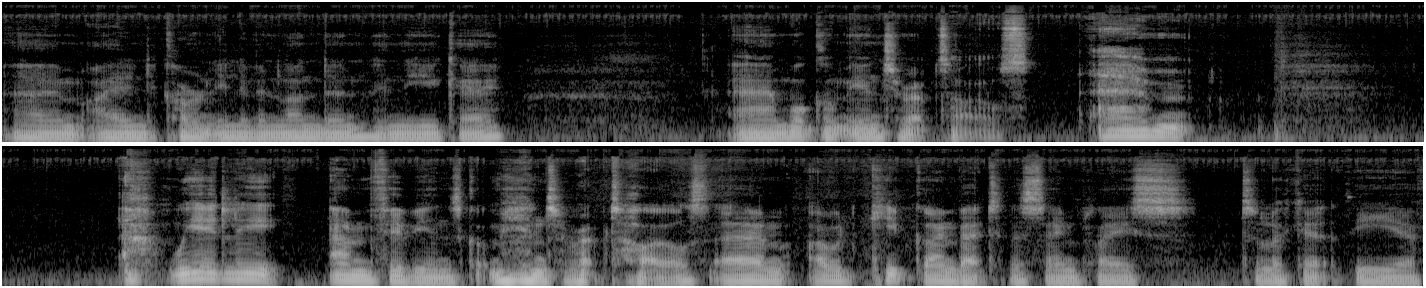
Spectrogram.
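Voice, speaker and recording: Mellow low-voiced Norwegian-born man, unhurried. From Norway. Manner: calm, unhurried, frequent ums and soft laughs. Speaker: reptile keeper answering viewer questions. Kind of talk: relaxed Q&A vlog. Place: at home, handling snakes while filming.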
